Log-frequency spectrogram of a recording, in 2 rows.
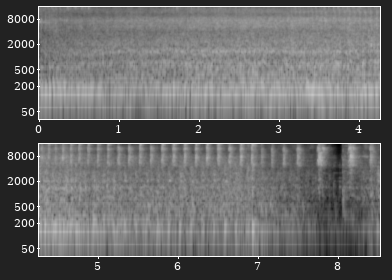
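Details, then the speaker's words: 2008 Yamaha Drive G29 gas golf cart engine running rough: fires unevenly, lumpy and labouring at idle with choke fully out, then cuts out; noisy, like compression or exhaust escaping, with crankcase pressure from the valve-cover vent tube; owner suspects head gasket, unconfirmed. "issue. It's noisy. It's like we have compression or exhaust coming outside the engine."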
